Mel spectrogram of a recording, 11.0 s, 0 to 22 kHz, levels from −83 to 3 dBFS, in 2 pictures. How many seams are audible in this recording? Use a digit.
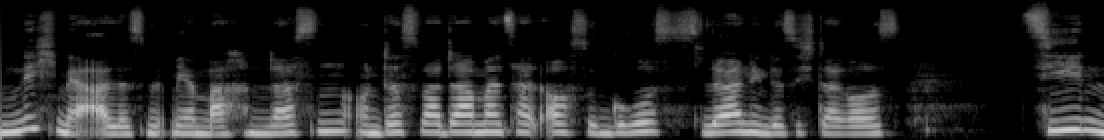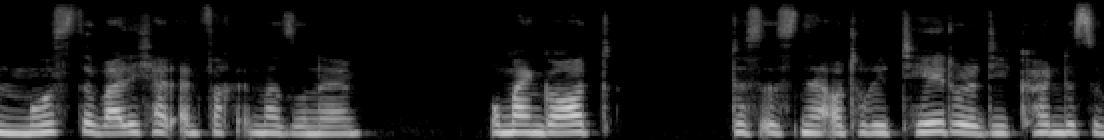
0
